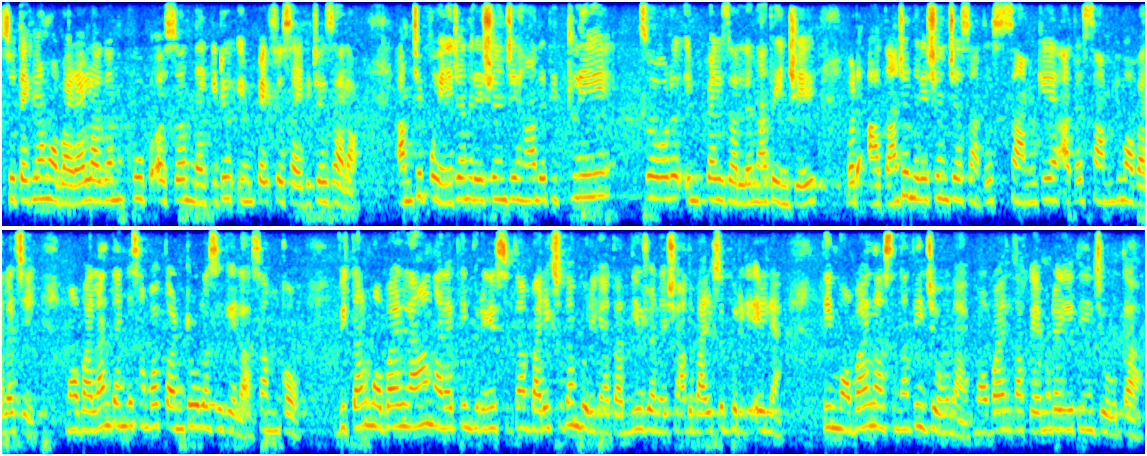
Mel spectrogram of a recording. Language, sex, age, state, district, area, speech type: Goan Konkani, female, 18-30, Goa, Quepem, rural, spontaneous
